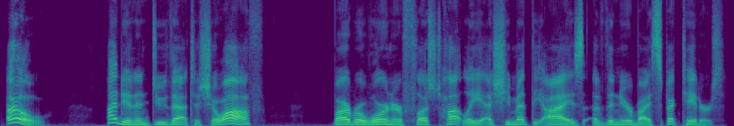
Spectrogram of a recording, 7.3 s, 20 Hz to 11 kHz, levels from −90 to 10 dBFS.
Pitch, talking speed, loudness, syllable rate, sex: 175 Hz, 170 wpm, -18 LUFS, 5.0 syllables/s, female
